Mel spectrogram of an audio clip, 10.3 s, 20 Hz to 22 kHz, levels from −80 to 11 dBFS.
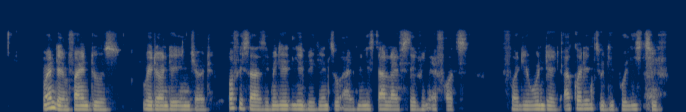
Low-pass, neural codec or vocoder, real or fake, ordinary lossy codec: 7.2 kHz; none; real; Opus, 32 kbps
